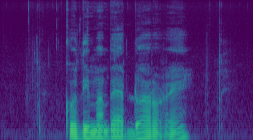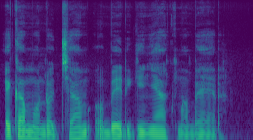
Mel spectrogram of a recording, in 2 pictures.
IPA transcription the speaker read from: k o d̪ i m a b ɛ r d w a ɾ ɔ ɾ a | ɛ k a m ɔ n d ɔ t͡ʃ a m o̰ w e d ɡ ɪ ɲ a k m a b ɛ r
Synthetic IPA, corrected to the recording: k o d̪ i m a b ɛ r d w a ɾ ɔ ɾ ɛ | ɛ k a m ɔ n d ɔ t͡ʃ a m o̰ b e d ɡ ɪ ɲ a k m a b ɛ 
